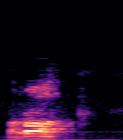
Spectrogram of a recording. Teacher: را کو موٹا کر کے پڑھیں گے، کاف ساکن ہو جائے گا جب سٹاپ کریں گے، را زبر کاف جیسا راک.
